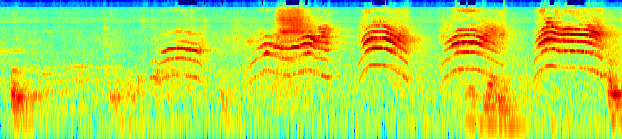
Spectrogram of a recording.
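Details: Newborn kittens sleeping together after milk give a run of high, arching mews, each rising then falling, about five in quick succession growing louder, with faint low voices and rustling at the start.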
